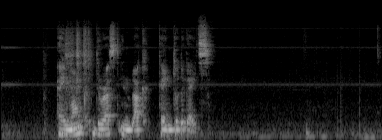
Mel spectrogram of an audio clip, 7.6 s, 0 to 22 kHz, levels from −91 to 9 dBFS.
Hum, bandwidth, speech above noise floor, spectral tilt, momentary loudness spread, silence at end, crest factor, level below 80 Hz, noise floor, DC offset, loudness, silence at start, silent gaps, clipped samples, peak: none; 12 kHz; 36 dB; -5 dB/octave; 12 LU; 0.15 s; 20 dB; -62 dBFS; -65 dBFS; under 0.1%; -30 LUFS; 1.15 s; none; under 0.1%; -14 dBFS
